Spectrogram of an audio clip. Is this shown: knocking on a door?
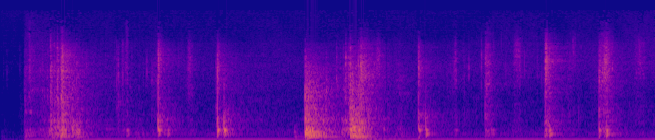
yes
